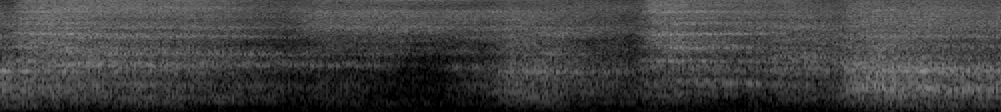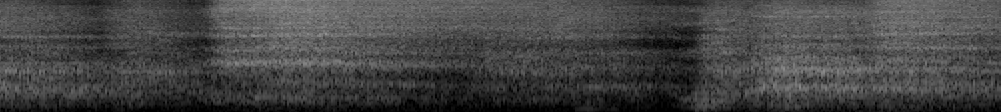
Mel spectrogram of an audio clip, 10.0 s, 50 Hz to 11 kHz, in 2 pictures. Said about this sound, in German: Nehmt die letzten 5 Atemzüge in eurem eigenen Tempo.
